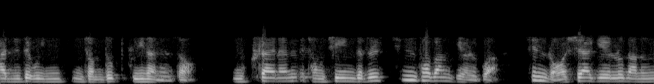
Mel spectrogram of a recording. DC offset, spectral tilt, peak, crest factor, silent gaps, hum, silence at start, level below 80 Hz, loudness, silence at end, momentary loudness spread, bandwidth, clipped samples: under 0.1%; -9.5 dB/octave; -8 dBFS; 16 dB; none; none; 0 s; -74 dBFS; -25 LUFS; 0 s; 7 LU; 4.8 kHz; under 0.1%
